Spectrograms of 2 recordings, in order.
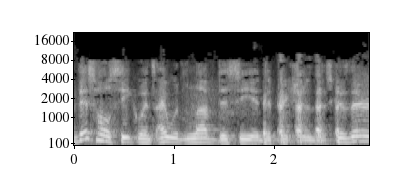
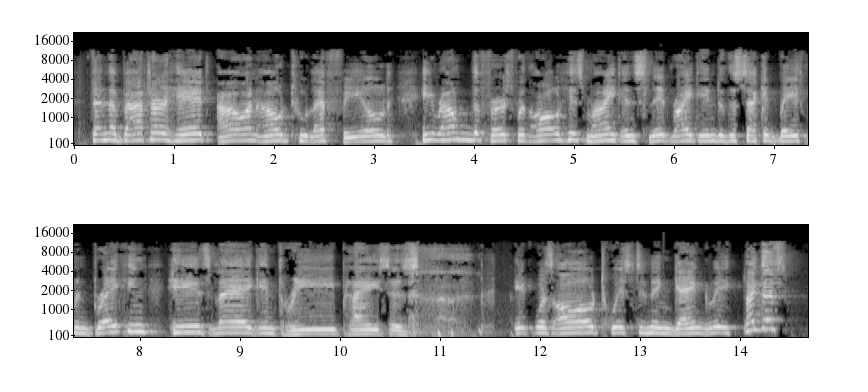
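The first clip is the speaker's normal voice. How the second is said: put-on Irish-Boston hybrid accent, higher; 5 semitones higher than usual. A woman recounting a batter's slide and injury, in an Irish-Boston hybrid accent. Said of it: "An earnest woman stands behind the podium. ... You sound like an Irish immigrant woman. That's what he's doing. He's doing kind of Irish a Boston, kind of a Irish Boston hybrid".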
